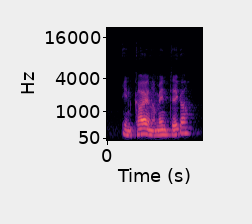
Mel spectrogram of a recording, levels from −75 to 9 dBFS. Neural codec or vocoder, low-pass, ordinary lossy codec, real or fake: vocoder, 44.1 kHz, 128 mel bands every 512 samples, BigVGAN v2; 19.8 kHz; none; fake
